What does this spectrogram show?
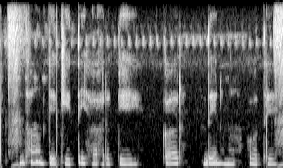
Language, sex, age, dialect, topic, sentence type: Chhattisgarhi, female, 25-30, Northern/Bhandar, agriculture, question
